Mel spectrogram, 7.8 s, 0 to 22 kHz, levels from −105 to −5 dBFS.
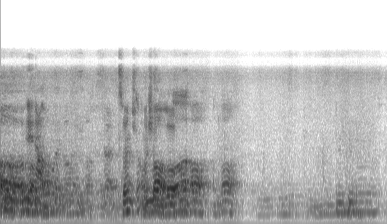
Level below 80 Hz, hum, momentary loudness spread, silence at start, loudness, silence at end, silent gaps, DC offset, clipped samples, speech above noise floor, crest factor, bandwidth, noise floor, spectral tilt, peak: -72 dBFS; none; 20 LU; 0 s; -31 LUFS; 0.15 s; none; under 0.1%; under 0.1%; 29 dB; 18 dB; 10 kHz; -59 dBFS; -5 dB/octave; -14 dBFS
